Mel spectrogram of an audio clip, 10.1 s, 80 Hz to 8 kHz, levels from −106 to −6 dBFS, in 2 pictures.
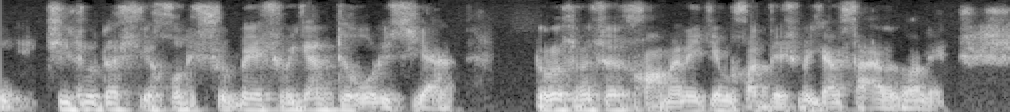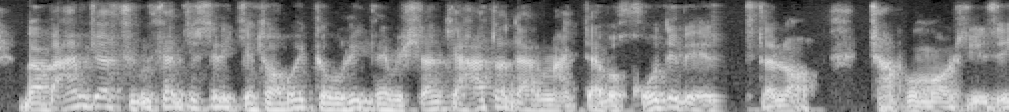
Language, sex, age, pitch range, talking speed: English, male, 60-79, 105-140 Hz, 220 wpm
